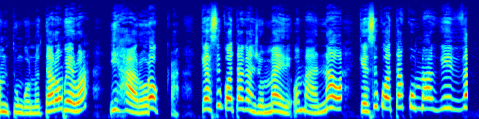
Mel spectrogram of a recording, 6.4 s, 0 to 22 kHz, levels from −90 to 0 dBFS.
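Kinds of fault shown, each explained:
Compressed frames skipped: at 0.82, 1.97, 4.54 and 6.22 s the speech jumps ahead by roughly 150 ms, consistent with a run of several frames lost or rejected by the decoder.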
